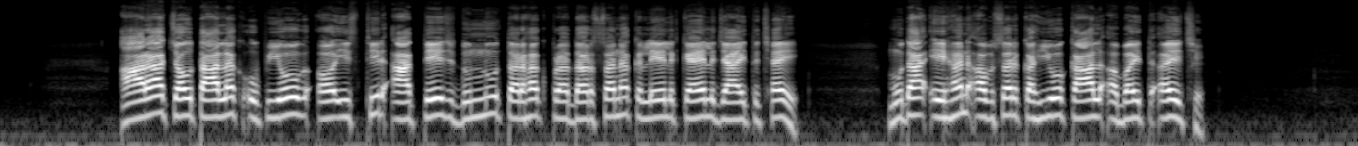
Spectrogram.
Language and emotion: Maithili, neutral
